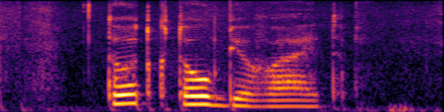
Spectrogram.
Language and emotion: Russian, neutral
